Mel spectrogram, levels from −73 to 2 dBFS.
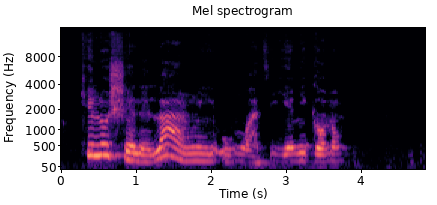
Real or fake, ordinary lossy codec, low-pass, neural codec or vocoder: fake; AAC, 64 kbps; 14.4 kHz; vocoder, 44.1 kHz, 128 mel bands, Pupu-Vocoder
